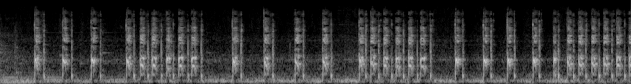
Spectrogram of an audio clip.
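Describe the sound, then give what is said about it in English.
A plunger-operated squirrel call, used to make sounds that squirrels answer or come to, sounds a rapid run of sharp, raspy chattering barks in quick bursts, pausing briefly midway and then resuming, fairly loud with no talking. “This is a plunger-operated squirrel call, and I'll make a couple of sounds that squirrels will either answer or they will come to.”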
